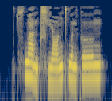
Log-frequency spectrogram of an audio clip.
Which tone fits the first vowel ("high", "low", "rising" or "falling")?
falling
